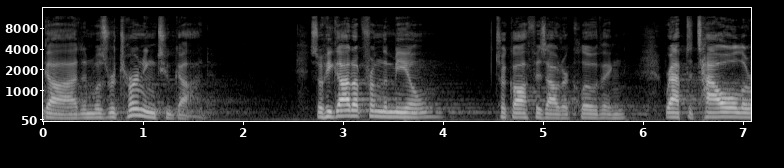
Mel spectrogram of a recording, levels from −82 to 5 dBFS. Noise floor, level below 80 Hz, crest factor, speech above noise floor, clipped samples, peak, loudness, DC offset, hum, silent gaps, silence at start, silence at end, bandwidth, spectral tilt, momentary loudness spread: -60 dBFS; -60 dBFS; 20 dB; 36 dB; under 0.1%; -6 dBFS; -25 LUFS; under 0.1%; none; none; 0 s; 0 s; 12.5 kHz; -5 dB/octave; 15 LU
